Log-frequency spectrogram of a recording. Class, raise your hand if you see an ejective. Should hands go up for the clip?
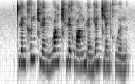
no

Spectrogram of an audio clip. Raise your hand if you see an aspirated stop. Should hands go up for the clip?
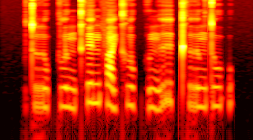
yes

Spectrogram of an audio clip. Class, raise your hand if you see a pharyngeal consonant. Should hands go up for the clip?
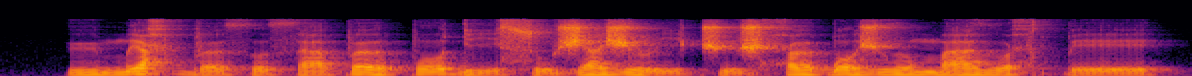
yes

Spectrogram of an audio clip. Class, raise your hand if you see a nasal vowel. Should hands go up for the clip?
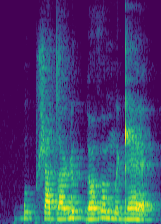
no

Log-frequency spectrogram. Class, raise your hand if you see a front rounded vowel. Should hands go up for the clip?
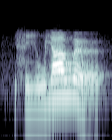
yes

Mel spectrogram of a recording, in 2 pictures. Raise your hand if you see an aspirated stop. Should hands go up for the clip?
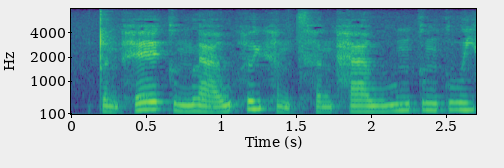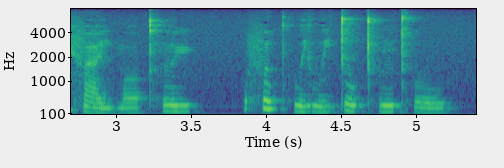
yes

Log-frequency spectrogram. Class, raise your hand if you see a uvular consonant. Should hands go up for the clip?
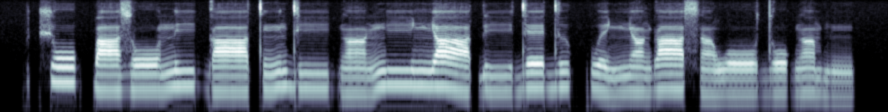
no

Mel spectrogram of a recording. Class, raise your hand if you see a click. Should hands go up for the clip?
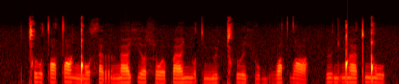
yes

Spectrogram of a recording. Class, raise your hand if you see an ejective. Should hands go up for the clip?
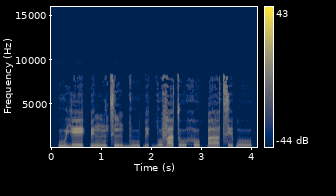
no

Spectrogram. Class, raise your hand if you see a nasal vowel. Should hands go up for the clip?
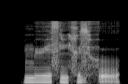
yes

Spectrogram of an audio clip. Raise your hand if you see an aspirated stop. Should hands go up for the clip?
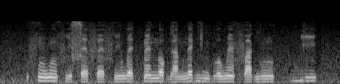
no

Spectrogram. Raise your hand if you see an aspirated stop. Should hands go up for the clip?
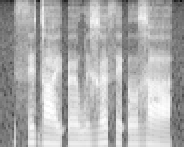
no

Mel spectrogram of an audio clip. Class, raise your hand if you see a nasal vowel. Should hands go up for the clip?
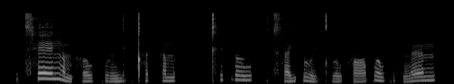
no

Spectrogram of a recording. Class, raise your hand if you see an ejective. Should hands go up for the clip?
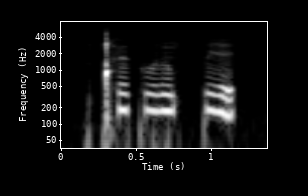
no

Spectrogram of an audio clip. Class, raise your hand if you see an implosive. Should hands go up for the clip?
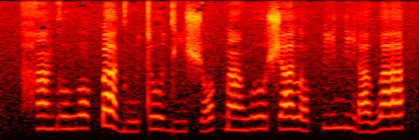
no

